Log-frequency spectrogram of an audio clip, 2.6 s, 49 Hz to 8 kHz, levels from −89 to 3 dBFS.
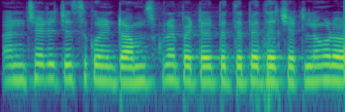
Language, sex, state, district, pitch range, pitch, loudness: Telugu, female, Andhra Pradesh, Annamaya, 195-205 Hz, 200 Hz, -16 LUFS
